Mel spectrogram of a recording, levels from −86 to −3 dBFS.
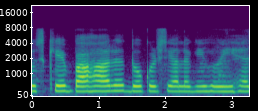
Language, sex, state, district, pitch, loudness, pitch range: Hindi, female, Jharkhand, Deoghar, 225 Hz, -18 LUFS, 220-230 Hz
